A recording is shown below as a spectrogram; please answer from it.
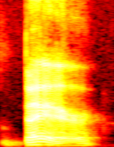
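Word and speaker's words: Bexar: tactile knifeco told me it's pronounced bear that's what tactile knifeco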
